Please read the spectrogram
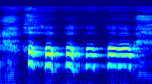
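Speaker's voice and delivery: high mock ha ha; hammed-up cackle; high fake laughter mocking emoji people.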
